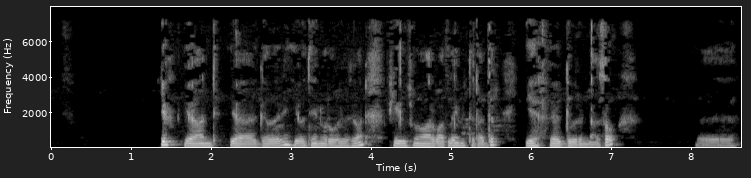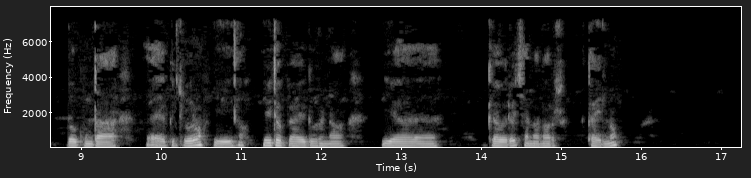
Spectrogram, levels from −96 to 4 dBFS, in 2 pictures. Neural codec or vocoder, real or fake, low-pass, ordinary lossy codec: none; real; 7.2 kHz; MP3, 32 kbps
